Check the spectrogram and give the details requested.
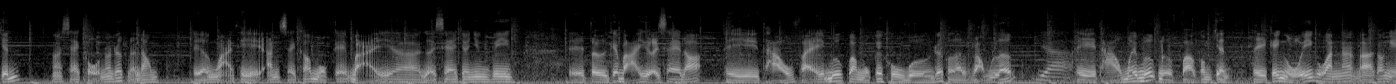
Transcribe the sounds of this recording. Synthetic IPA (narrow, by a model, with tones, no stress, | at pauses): t͡ɕï˨˦ŋ̟nɔ˨˦sɛ̰˧˥ko̰˧˩nɔ˨˦zə˦˥t̚laː˨˩ɗə˧wŋ͡m | t̪ʰi˨˩ʔəː˧˩ŋwa̰ː˧˨jt̪ʰi˨˩ʔa˧jŋ̟sɛ̰˧˥kɔ˨˦mo˨˩t̚kaː˨˦jɓa̰ː˧˩jɣə̰ː˧˨jsɛ˧t͡ɕɔ˧ɲə˧nvi˧ən˨˩ | t̪ɨ˨˩kaː˨˦jɓa̰ː˧˩jɣə̰ː˧˨jsɛ˧ɗɔ˨˦ | t̪ʰi˨˩t̪ʰa̰ː˧˨wfaː˧˩jɓɨ˦˥ək̚ːwaː˧mo˨˩t̚kaː˨˦jxu˧vɨ˨˩əŋzə˦˥t̚laː˨˩zə̰˧˨wŋ͡mləː˨˦n | t̪ʰi˨˩t̪ʰa̰ː˧˨wməː˨˦jɓɨ˦˥ək̚ɗɨ˨˩ək̚vaː˨˩wkə˧wŋ͡mt͡ɕï˨˩ŋ̟t̪ʰi˨˩kaː˨˦jŋṵ˧˩i˦ku˧˩əʔa˧ŋʔaː˨˦laː˨˩kɔ˨˦ŋḭ˧˨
